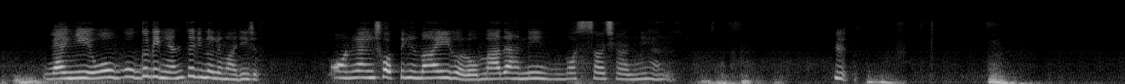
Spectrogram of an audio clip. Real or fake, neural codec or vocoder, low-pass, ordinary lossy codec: fake; codec, 16 kHz, 0.5 kbps, FunCodec, trained on Chinese and English, 25 frames a second; none; none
